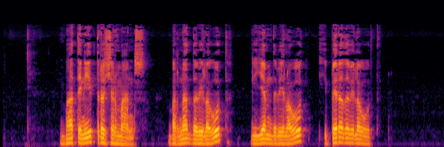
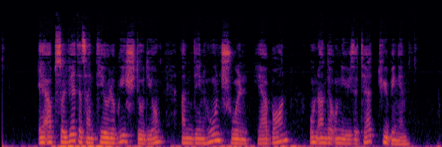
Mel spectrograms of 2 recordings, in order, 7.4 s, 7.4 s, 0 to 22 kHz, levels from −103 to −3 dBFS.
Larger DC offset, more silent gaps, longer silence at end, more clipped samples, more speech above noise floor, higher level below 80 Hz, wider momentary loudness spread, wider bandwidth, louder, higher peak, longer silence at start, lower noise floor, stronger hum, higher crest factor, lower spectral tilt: neither; neither; first, 1.25 s vs 0.05 s; neither; first, 57 dB vs 24 dB; first, -50 dBFS vs -68 dBFS; first, 12 LU vs 9 LU; about the same, 11.5 kHz vs 12 kHz; first, -21 LUFS vs -45 LUFS; first, -4 dBFS vs -26 dBFS; first, 1 s vs 0.05 s; first, -77 dBFS vs -67 dBFS; neither; about the same, 18 dB vs 18 dB; first, -6 dB/octave vs -4.5 dB/octave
